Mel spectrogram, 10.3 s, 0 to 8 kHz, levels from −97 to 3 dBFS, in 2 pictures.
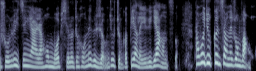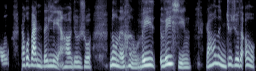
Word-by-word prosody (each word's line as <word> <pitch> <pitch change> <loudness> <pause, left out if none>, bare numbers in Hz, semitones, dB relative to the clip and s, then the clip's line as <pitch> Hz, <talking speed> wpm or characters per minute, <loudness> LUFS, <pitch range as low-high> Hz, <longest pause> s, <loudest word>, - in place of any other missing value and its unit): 说 205 +2 -4
滤 240 +3 -2
镜 240 +2 -5
呀， 200 -4 -2
然 180 0 -4
后 210 0 -4
磨 185 -2 -2
皮 190 0 -9
了 195 +1 -4
之 200 +1 -8
后， 200 0 -9
那 245 +4 -4
个 230 - -1
人 175 -4 -6
就 250 - -4
整 170 -9 -9
个 185 +4 -6
变 250 +5 -2
了 175 - -5
一 170 +1 -6
个 195 - -4
样 200 -6 -1
子， - - -13 0.3
他 310 - -2
会 370 +2 +5
就 345 0 +5
更 340 +1 +2
像 310 -1 +1
那 265 -1 -2
种 255 -2 +1
网 - - +2
红。 160 +1 -9 0.2
它 255 - -3
会 295 +2 +2
把 255 -2 +6
你 240 -2 -2
的 215 +1 -2
脸 225 -5 -2
哈， 195 0 -2
就 200 0 -5
是 200 - -4
说 195 +1 -4 0.3
弄 260 0 +4
得 190 -2 0
很 185 -6 -3
V 250 +4 +7
V 280 +8 +8
型， 175 - -2 0.3
然 250 - -2
后 325 +4 +1
呢， 325 - +1
你 240 -5 +2
就 285 +6 -2
觉 260 0 +2
得， 240 - 0
哦， 250 -5 -4
220 Hz, 330 characters per minute, -23 LUFS, 190-255 Hz, 0.3 s, V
